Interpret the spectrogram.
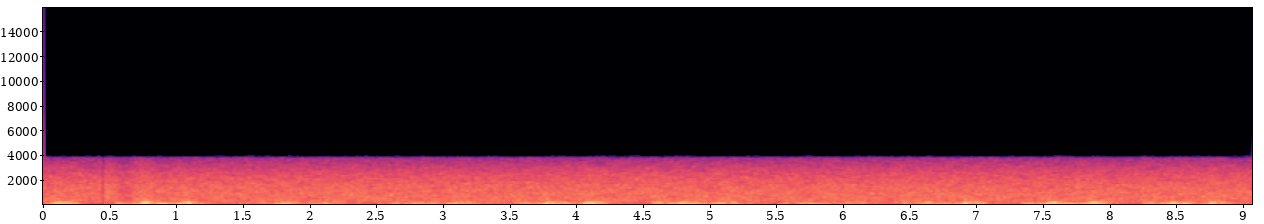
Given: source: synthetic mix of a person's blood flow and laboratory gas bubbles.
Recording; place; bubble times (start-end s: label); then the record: Doppler ultrasound of blood flow; precordium
3.49-3.63 s: bubbles
3.77-3.81 s: bubbles
From the record:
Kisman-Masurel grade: 111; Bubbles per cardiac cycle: 1 to 2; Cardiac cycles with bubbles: 1 to 10%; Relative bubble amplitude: barely perceptible (0.100 to 0.250); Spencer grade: 1 (occasional bubble signal discernible with the cardiac motion signal, with majority of cardiac periods free of bubbles); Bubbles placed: anywhere in the cardiac cycle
